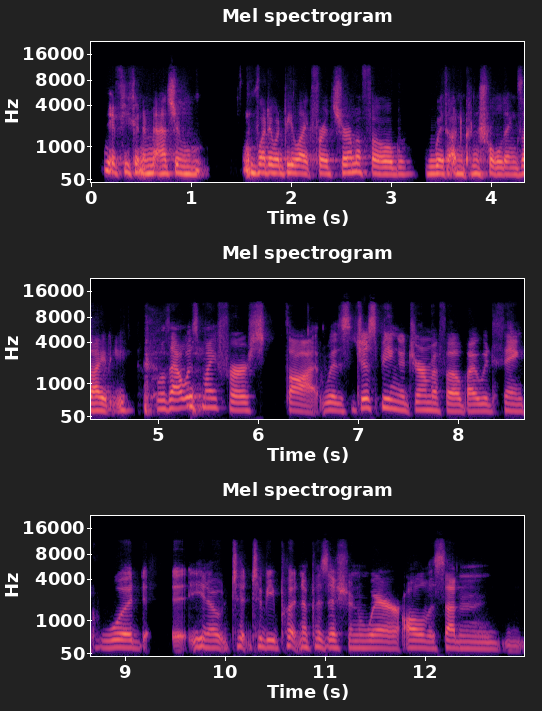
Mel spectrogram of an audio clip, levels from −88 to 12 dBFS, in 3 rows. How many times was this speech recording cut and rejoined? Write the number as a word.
zero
